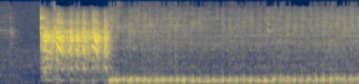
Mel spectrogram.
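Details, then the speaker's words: Graves Link canisters on a motorcycle just repacked and re-riveted: short crank, catches cleanly, settles to a steady deep burble with no ticking or puffing leaks; no leaks felt at rivets, normal start and idle. "Everything sounds really good, looks good, don't feel any leaks."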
